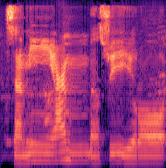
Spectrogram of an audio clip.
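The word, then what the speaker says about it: سَمِيعًا بَصِيرًا: ba Ini kalimatnya Contohnya samiam bashiro yaitu apa tanwin patah Tain bertemu huruf ba maka dibaca iqlab memindahkan atau merubah mim disertai dengung Nah biar lebih paham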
